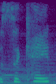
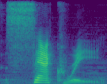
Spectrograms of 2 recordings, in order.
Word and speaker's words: Sake: Yes, this place is just like the Sake Plains. That's where I was born. I used to pronounce this Sakri. I don't know why I thought there was an R in it.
